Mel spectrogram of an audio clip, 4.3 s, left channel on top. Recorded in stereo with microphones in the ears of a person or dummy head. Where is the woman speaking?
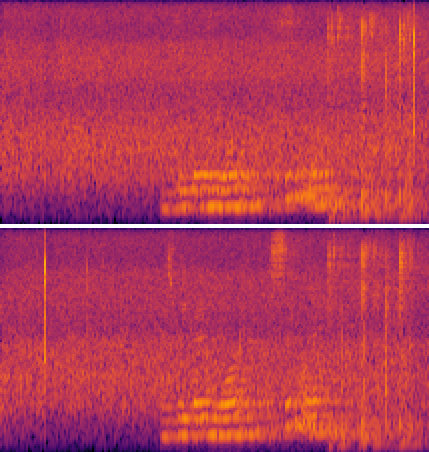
55° right (ahead or behind), 4.5 m.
